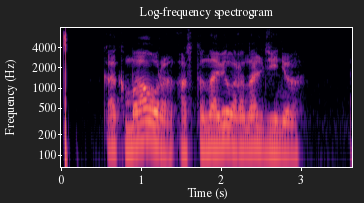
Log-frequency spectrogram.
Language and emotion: Russian, neutral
